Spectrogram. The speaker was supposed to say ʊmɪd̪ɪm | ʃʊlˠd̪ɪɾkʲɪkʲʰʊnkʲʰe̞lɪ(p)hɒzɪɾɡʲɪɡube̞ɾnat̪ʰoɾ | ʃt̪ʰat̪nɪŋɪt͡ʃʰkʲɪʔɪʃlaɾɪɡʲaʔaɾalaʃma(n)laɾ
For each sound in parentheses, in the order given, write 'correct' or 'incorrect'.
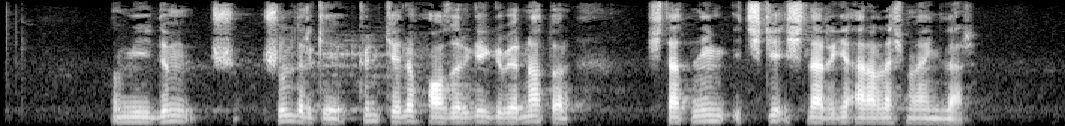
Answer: correct, incorrect

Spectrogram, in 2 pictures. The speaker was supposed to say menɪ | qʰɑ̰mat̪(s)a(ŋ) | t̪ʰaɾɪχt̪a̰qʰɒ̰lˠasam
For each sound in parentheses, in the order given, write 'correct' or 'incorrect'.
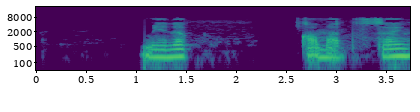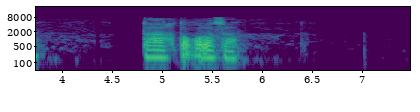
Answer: correct, correct

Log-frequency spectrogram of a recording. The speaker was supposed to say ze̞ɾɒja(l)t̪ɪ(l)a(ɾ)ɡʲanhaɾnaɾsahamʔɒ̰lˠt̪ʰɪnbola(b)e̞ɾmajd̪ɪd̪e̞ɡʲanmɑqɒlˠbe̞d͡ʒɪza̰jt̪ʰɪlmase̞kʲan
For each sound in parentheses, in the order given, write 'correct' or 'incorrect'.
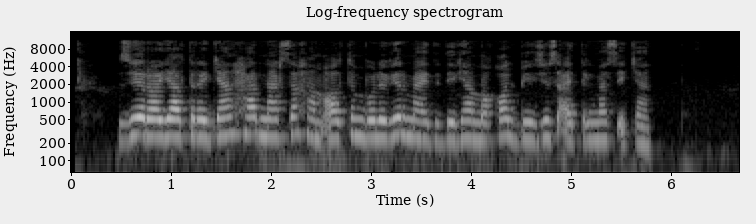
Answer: correct, incorrect, incorrect, incorrect

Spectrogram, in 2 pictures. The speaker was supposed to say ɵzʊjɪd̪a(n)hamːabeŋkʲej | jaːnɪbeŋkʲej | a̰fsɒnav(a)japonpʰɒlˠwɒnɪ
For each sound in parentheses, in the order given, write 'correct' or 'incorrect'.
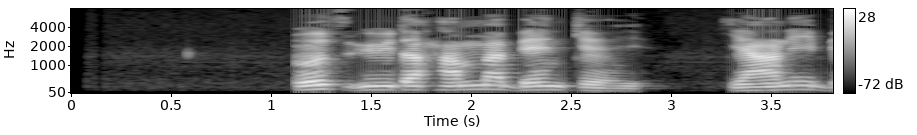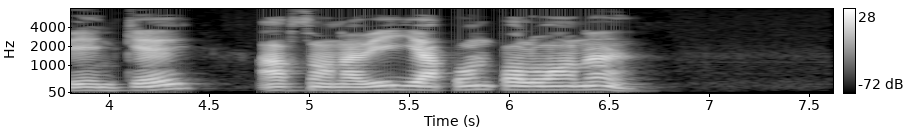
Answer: incorrect, incorrect

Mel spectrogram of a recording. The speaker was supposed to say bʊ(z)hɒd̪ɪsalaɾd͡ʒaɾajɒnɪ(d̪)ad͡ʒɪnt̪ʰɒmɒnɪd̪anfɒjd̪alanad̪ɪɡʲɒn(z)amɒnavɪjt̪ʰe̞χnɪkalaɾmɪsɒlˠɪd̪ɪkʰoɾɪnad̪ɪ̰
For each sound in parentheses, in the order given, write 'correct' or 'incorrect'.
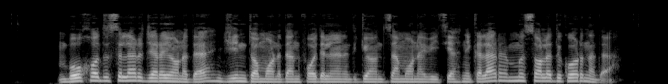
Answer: incorrect, correct, correct

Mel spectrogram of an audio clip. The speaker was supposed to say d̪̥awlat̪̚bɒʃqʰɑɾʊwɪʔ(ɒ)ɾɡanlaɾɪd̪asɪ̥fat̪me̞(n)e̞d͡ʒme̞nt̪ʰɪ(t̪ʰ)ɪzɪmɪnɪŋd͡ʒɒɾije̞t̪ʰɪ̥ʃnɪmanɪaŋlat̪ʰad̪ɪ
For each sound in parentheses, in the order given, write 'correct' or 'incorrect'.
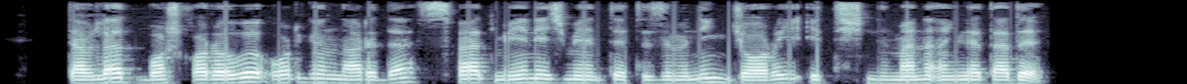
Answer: incorrect, correct, correct

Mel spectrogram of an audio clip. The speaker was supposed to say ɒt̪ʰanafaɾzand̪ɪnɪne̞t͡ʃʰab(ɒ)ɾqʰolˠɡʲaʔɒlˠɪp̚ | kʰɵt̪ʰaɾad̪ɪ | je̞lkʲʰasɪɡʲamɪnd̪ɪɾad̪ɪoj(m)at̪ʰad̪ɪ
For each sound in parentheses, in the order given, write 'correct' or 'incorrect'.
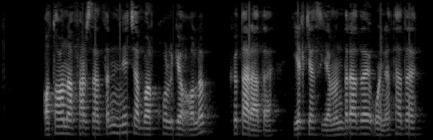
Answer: correct, incorrect

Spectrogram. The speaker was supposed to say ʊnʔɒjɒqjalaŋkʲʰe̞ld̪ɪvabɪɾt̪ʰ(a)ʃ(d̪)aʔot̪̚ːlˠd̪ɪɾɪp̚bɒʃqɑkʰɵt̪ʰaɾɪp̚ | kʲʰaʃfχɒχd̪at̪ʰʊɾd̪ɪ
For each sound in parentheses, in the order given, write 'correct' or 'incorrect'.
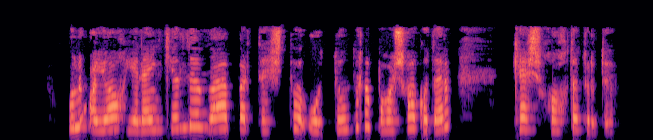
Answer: correct, incorrect

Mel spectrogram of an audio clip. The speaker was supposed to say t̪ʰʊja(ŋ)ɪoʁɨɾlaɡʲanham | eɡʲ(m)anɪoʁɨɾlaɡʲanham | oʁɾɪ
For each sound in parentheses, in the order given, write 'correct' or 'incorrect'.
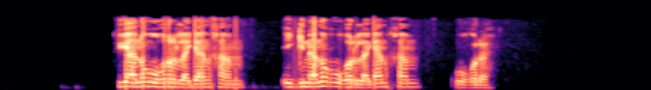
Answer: incorrect, incorrect

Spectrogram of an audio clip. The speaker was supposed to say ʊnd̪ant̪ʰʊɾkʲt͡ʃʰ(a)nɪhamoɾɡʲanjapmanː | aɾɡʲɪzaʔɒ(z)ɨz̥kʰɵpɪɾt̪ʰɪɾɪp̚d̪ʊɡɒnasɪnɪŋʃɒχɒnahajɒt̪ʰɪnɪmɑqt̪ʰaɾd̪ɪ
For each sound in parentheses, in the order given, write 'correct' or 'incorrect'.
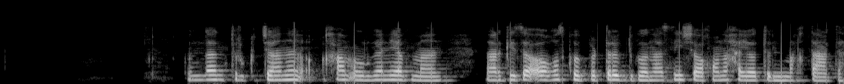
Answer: correct, incorrect

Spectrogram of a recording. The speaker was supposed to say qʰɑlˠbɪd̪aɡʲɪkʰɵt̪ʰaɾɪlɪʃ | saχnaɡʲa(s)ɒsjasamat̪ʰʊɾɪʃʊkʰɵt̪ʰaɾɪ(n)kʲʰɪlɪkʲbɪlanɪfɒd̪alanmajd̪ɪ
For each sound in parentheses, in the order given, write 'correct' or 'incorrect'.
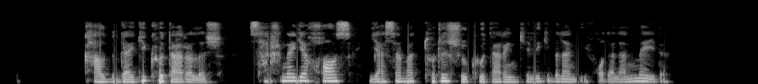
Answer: incorrect, incorrect

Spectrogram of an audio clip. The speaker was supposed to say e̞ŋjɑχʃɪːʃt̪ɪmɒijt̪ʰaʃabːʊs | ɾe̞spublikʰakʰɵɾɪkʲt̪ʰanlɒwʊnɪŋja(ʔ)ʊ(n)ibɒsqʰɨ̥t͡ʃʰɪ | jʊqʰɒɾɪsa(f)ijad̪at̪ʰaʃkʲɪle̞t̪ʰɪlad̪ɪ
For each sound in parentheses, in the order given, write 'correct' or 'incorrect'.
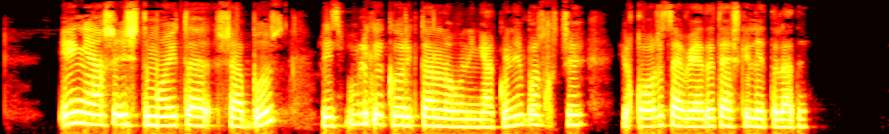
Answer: incorrect, correct, incorrect

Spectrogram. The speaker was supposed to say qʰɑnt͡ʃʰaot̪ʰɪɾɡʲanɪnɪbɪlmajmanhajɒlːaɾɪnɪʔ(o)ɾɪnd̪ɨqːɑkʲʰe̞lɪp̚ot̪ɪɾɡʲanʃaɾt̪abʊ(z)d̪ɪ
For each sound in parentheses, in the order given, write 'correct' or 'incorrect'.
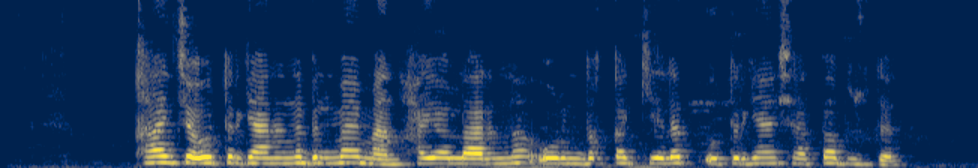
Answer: correct, correct

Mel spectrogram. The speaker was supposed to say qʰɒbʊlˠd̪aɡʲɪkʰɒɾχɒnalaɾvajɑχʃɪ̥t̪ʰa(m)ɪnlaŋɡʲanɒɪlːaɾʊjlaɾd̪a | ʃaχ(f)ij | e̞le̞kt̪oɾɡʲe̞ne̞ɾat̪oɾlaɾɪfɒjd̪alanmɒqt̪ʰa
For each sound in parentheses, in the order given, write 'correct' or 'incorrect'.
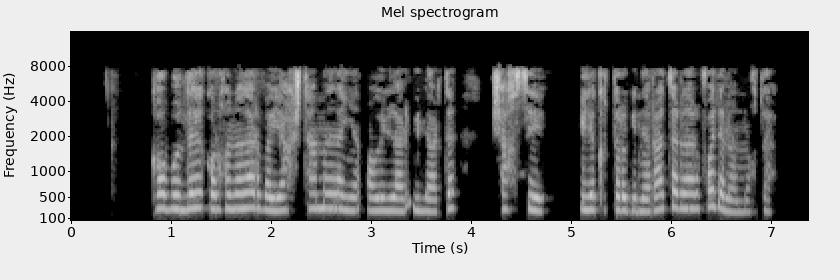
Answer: correct, incorrect

